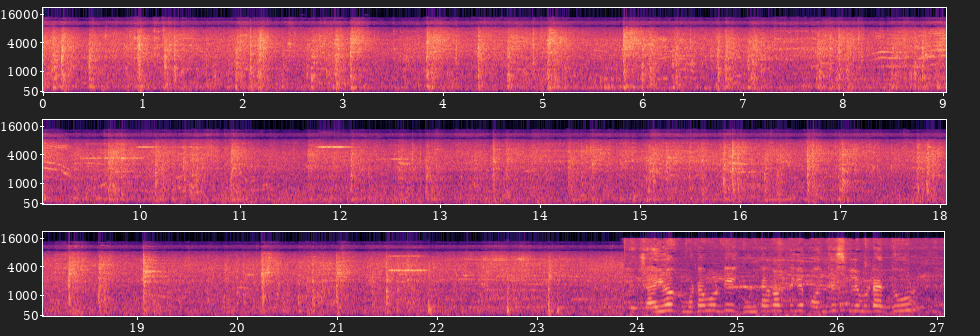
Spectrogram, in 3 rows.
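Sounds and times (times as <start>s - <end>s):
wheels clacking over rail joints: 0.0s - 23.4s
train rumble: 0.0s - 27.0s
high wheel squeaks: 8.4s - 10.5s, 11.8s - 12.8s, 21.5s - 27.0s.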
